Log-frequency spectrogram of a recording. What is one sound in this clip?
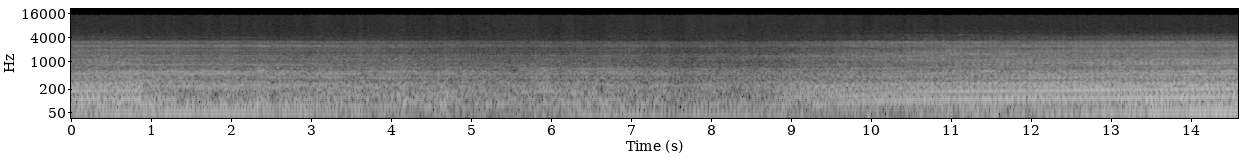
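A motorcycle engine hums steadily, easing off through a turn and then revving up as it speeds up.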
